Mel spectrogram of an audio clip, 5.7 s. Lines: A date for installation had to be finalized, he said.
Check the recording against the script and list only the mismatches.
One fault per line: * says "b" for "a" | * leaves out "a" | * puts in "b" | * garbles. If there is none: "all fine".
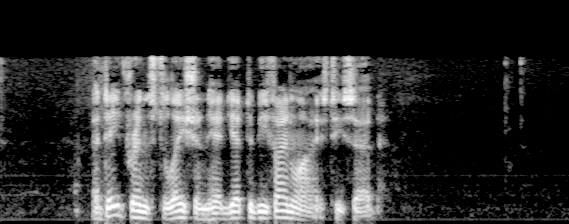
* puts in "yet"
